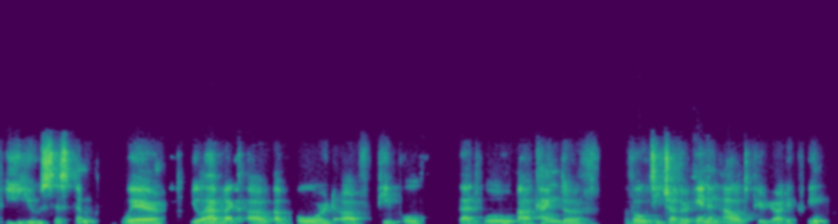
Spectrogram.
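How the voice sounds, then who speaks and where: A man asking a question in an online group discussion, hesitant and halting, rephrasing as he goes. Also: medium pitch, a little mellow, echoey room, poor audio. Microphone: video call.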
